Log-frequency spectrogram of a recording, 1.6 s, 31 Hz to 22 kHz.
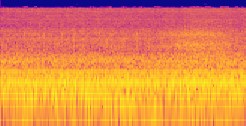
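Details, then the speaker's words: Firestone All American 5-tube radio after cleanup and resoldering, back in its case: a steady low hum under the audio output. Owner suspects wrong filter capacitors fitted by a previous restorer. Not confirmed. "there is a little bit of hum here like maybe it's got the wrong filters in it but I didn't do that I didn't do the filters"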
